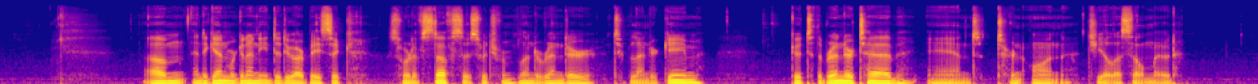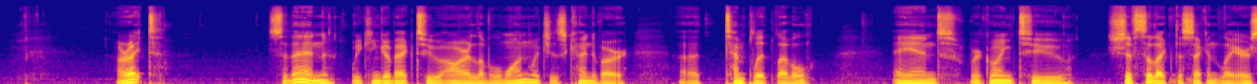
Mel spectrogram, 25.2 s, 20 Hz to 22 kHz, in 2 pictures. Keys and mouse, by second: 4.6 click, 5.4 click, 7.6 click, 10.0 click, 16.0 click, 17.1 click, 19.5 right click, 20.2-21.2 middle drag.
